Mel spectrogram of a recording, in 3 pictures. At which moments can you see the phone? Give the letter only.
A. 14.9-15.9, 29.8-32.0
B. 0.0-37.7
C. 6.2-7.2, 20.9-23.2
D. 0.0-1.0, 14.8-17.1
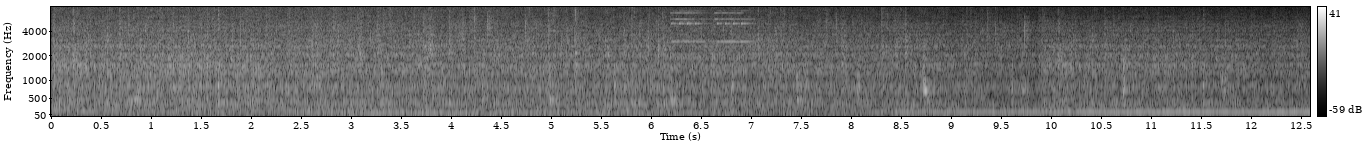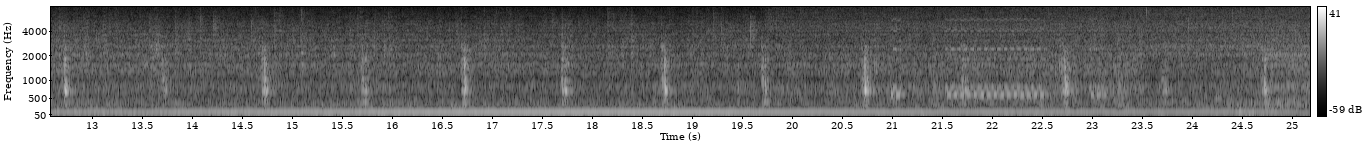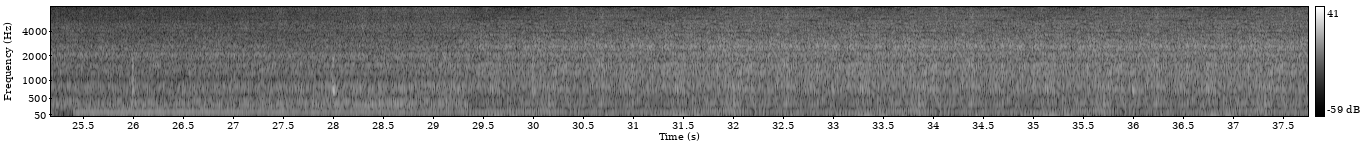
C.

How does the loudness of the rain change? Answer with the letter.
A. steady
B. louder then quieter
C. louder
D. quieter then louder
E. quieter
D.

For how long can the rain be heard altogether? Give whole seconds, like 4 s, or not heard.
38 s.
